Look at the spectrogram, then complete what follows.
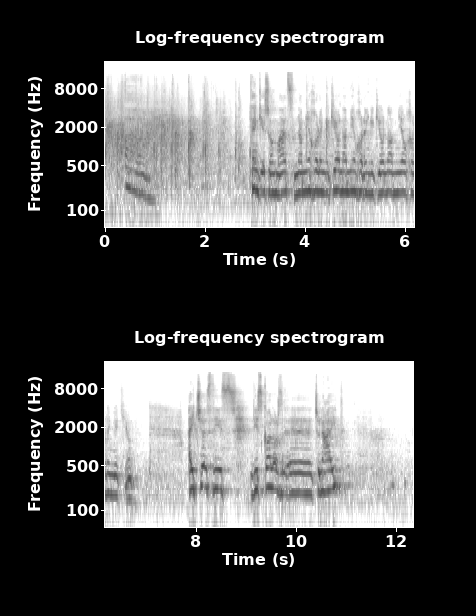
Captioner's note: applause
